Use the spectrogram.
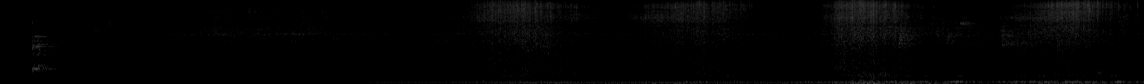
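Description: shower water spraying

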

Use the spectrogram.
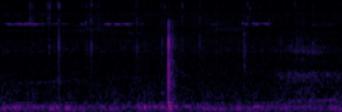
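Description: crackling campfire

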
